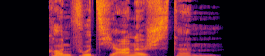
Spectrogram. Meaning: strong dative masculine/neuter singular superlative degree of konfuzianisch
- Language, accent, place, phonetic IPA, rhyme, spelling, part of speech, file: German, Germany, Berlin, [kɔnfuˈt͡si̯aːnɪʃstəm], -aːnɪʃstəm, konfuzianischstem, adjective, De-konfuzianischstem.ogg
